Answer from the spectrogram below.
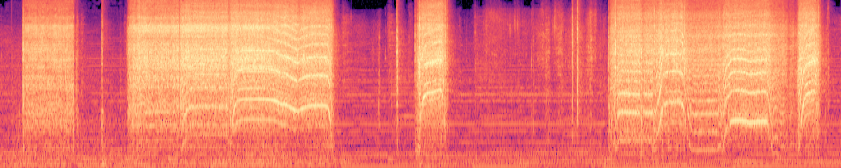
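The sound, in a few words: power drill drilling into a workbench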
